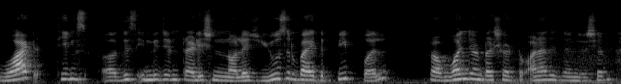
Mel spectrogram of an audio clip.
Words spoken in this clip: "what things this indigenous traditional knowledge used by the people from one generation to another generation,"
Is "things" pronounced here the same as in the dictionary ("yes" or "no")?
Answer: no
